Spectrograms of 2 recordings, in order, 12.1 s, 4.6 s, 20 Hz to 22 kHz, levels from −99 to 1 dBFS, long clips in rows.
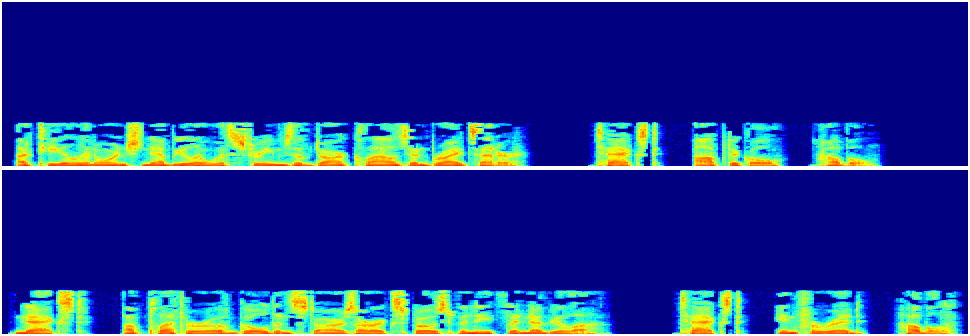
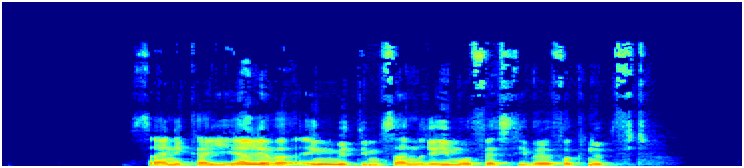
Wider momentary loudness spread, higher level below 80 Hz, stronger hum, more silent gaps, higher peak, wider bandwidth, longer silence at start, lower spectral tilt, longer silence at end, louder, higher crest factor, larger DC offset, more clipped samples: about the same, 6 LU vs 8 LU; first, -32 dBFS vs -72 dBFS; neither; first, 5.51-6.07 s vs none; first, -2 dBFS vs -12 dBFS; second, 6.2 kHz vs 17 kHz; second, 0.1 s vs 0.9 s; about the same, -6.5 dB/octave vs -5.5 dB/octave; second, 0.1 s vs 0.65 s; first, -20 LUFS vs -28 LUFS; about the same, 18 dB vs 18 dB; neither; neither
